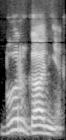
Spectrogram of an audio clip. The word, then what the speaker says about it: Bourgogne: Karena tadi ya, O ketemu U dibaca U biasa. Ya, tapi kalau U saja dibaca U. Tapi kalau ada huruf O ketemu U, dibacanya U biasa seperti U-nya Indonesia. Makanya dibaca Bur.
